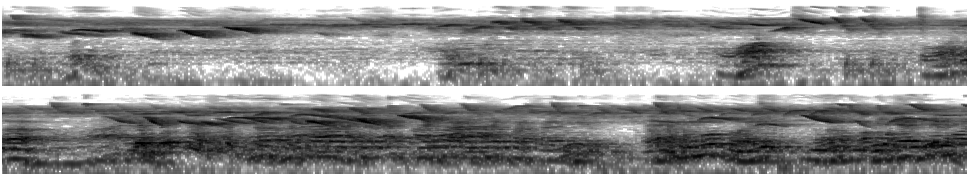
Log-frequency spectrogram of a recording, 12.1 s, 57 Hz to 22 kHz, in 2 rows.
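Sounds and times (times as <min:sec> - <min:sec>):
small birds singing whistled notes: 0:00.0 - 0:12.0
men talking: 0:04.4 - 0:12.0.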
